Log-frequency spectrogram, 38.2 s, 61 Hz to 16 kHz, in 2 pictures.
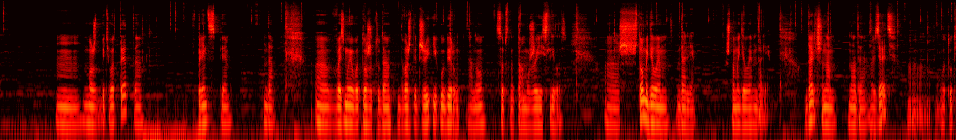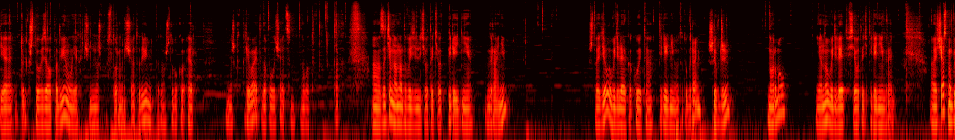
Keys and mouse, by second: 2.8-5.5 middle drag, 2.8 g, 5.5 shift+click, 5.8-7.2 middle drag, 7.2 shift+click, 7.5 middle click, 8.4 right click, 8.5-11.7 middle drag, 11.7 click, 12.0 middle click, 12.1 ctrl+click, 12.3 ctrl+s, 12.7-15.9 shift+middle drag, 15.6 2, 15.9 click, 16.0-18.7 middle drag, 18.5 2, 18.7 click, 18.8 middle click, 19.2 click, 19.2 middle click, 19.3 shift+click, 19.5 shift+middle click, 19.9 middle click, 20.6 g, 24.7 middle click, 25.4-30.9 shift+middle drag, 26.8 3, 29.6 3, 30.9 click, 31.0-37.9 middle drag, 33.4 shift+g, 37.9 shift+click, 38.0-38.2 shift+middle drag.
